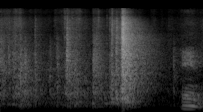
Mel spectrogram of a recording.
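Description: Paper instruction leaflet rustling and crackling as it is handled and turned over, loudest about a second in.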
